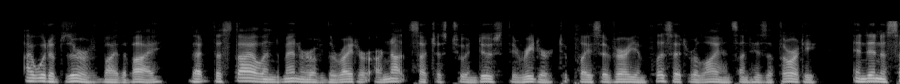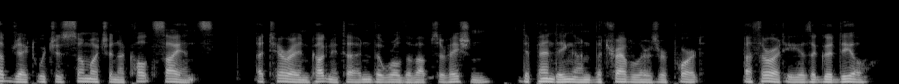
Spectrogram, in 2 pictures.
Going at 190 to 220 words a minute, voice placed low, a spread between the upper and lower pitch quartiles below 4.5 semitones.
Yes: average, 200 wpm; low, 115 Hz; average, 2.8 semitones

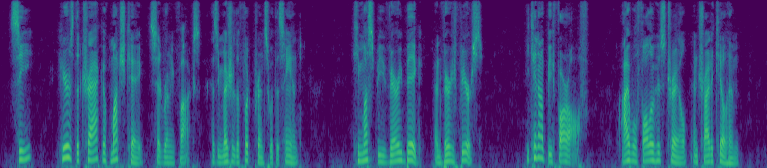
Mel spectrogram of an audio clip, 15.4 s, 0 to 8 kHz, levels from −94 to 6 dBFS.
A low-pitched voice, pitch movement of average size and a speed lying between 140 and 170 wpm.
Yes: low, 125 Hz; average, 5.0 semitones; average, 160 wpm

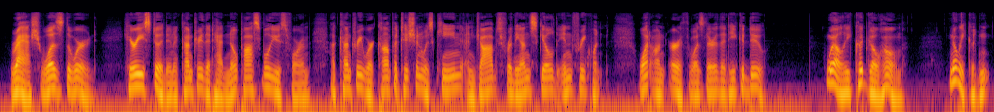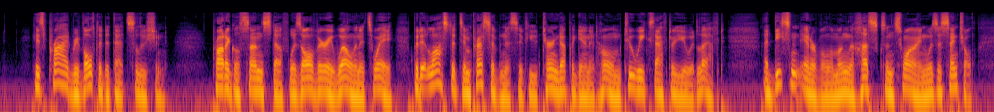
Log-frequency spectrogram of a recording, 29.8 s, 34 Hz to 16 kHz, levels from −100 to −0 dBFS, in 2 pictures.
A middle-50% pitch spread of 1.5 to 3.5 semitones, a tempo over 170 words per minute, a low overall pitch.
No: average, 4.7 semitones; average, 180 wpm; low, 100 Hz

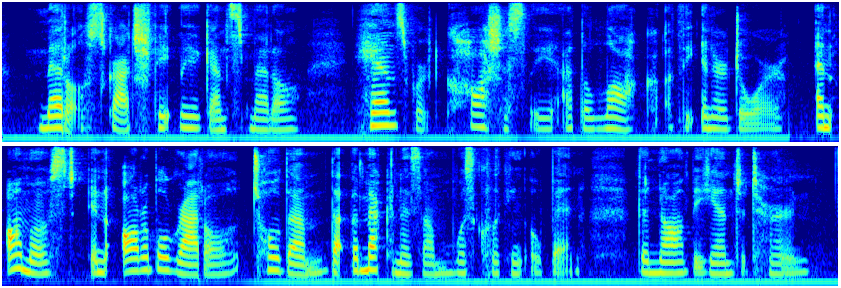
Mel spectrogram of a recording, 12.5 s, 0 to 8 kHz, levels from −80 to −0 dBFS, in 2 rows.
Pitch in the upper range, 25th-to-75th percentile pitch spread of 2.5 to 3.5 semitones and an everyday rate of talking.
Yes: high, 195 Hz; average, 2.9 semitones; average, 155 wpm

